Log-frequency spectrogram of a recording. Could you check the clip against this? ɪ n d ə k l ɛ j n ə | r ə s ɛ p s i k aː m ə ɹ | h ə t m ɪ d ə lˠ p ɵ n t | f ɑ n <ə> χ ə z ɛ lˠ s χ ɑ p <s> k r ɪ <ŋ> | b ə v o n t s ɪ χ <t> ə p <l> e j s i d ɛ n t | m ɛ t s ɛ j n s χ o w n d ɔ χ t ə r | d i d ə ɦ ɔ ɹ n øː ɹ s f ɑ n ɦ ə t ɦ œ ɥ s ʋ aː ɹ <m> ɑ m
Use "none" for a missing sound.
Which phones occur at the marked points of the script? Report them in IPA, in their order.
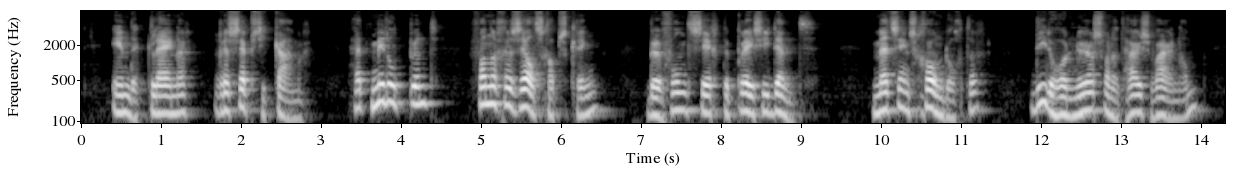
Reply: ə, s, ŋ, d, r, n

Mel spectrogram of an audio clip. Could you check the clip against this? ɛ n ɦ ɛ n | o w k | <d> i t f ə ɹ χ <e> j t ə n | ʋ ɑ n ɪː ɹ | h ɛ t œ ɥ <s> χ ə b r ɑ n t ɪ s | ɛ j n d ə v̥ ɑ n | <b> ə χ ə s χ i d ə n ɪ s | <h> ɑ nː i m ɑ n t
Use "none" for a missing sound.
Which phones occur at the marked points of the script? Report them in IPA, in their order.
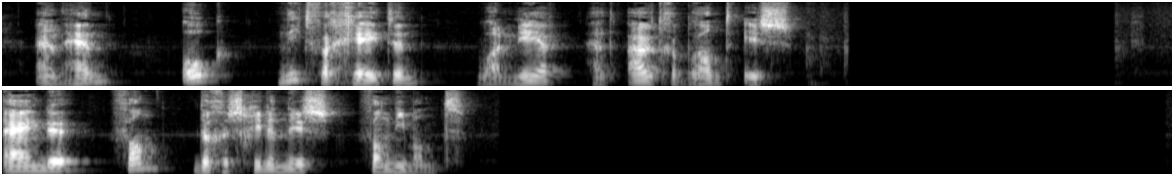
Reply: n, e, t, d, f

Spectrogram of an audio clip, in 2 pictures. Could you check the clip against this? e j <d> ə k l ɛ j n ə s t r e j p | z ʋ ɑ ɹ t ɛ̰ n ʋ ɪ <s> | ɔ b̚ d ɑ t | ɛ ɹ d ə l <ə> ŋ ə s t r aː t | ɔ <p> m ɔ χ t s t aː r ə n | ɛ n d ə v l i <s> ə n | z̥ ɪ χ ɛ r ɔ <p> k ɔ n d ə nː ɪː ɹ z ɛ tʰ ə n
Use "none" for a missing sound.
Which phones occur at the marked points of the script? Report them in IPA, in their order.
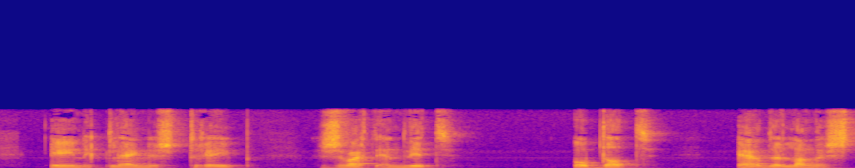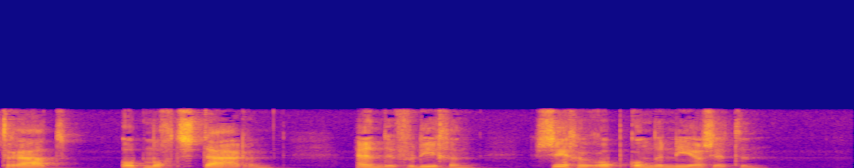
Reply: n, t, ɑ, p, χ, p

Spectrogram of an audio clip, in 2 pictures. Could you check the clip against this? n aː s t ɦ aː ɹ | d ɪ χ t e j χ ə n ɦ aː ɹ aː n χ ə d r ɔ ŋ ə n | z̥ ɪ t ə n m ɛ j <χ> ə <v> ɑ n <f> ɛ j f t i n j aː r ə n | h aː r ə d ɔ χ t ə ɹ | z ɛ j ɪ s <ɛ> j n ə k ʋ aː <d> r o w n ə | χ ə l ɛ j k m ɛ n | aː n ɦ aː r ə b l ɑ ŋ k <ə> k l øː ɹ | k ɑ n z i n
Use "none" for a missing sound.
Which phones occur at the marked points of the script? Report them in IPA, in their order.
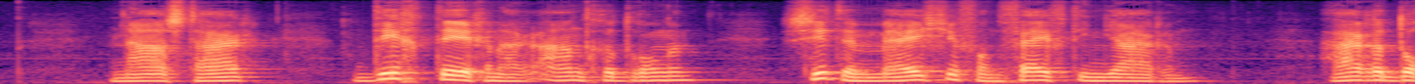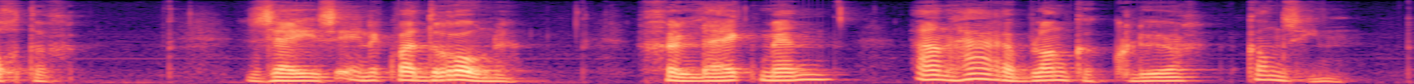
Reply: ʃ, v, v, e, d, ə

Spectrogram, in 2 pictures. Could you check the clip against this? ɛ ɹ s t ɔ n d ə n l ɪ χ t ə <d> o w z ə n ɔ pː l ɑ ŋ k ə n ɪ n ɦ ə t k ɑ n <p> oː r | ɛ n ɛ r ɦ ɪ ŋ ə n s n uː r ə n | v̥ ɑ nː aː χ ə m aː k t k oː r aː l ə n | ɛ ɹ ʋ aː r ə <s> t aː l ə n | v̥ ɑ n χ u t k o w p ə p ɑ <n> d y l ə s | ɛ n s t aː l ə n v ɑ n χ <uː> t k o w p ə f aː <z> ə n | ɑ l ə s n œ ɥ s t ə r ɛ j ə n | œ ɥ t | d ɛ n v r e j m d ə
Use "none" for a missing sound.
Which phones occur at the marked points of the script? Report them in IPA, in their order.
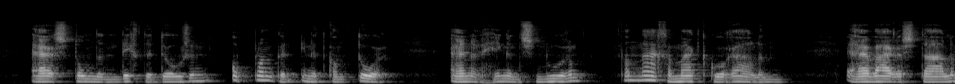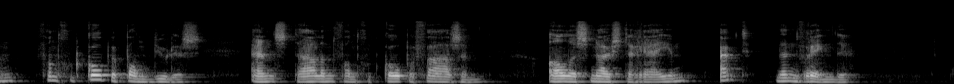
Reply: d, t, s, n, u, z

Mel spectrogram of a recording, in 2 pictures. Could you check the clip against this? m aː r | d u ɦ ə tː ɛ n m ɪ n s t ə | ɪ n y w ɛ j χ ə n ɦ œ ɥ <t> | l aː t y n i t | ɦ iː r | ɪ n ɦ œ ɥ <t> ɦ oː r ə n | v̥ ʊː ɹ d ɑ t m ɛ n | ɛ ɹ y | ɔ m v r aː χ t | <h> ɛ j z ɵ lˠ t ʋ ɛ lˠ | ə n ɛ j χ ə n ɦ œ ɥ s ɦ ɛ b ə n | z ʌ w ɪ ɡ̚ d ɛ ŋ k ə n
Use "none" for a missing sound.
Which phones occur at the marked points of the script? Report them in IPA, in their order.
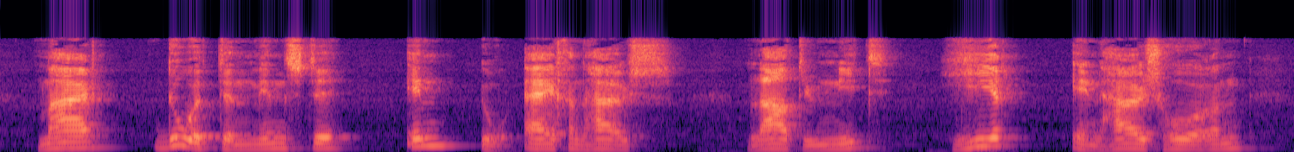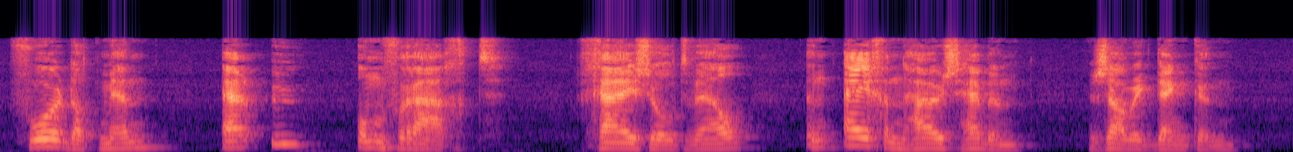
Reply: s, s, χ

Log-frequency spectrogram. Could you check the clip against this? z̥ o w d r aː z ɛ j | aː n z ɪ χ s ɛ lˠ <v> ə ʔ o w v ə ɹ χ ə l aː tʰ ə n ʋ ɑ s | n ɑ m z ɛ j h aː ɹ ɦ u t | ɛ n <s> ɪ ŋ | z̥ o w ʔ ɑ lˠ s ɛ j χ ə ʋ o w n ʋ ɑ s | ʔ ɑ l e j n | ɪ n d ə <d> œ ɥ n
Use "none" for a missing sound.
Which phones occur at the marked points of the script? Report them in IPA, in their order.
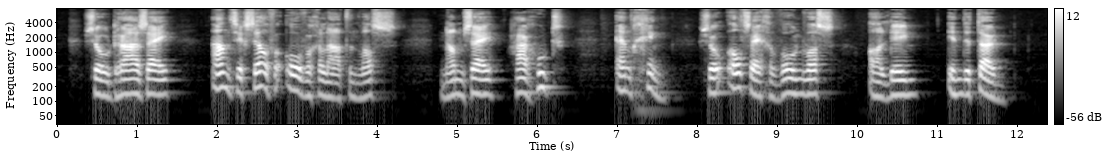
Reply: v, χ, t

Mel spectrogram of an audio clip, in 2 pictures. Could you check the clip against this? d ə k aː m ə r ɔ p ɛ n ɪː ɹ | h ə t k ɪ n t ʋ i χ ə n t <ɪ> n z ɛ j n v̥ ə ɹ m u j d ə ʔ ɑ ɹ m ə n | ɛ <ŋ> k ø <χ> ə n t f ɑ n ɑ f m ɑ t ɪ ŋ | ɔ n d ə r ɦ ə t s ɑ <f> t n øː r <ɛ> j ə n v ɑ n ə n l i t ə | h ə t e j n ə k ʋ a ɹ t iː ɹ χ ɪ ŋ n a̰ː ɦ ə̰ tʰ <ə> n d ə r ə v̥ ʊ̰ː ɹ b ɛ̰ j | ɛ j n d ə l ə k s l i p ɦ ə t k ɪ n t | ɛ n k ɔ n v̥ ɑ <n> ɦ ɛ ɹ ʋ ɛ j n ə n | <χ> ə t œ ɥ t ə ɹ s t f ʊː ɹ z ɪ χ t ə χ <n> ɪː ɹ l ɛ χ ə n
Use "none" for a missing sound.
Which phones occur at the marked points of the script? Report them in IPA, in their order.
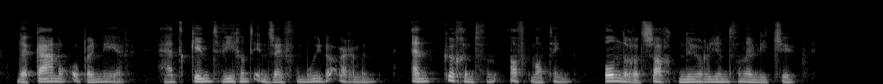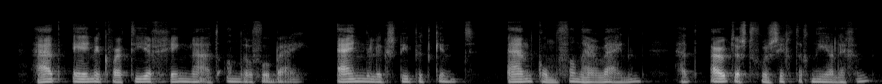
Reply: ɪ, n, χ, χ, i, ɑ, n, h, n

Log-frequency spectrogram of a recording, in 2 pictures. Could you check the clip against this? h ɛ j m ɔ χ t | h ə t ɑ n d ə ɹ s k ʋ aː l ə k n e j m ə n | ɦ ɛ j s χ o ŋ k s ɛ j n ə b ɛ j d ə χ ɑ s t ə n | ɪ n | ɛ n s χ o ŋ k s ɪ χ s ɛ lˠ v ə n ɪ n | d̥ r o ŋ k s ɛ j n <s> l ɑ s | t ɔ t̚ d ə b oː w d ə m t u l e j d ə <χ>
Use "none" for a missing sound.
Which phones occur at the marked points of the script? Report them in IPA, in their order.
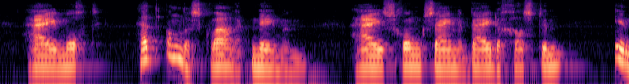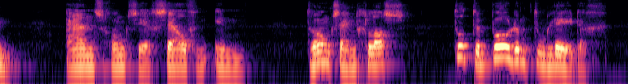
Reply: χ, χ

